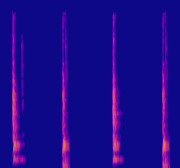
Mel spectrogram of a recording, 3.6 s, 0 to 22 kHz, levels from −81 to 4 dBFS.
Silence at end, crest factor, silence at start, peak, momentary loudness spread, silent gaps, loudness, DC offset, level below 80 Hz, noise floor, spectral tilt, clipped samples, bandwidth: 0.25 s; 26 dB; 0.25 s; -12 dBFS; 15 LU; 0.51-1.21 s, 1.41-2.24 s, 2.46-3.24 s; -33 LUFS; under 0.1%; -56 dBFS; under -90 dBFS; -2.5 dB/octave; under 0.1%; 16.5 kHz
